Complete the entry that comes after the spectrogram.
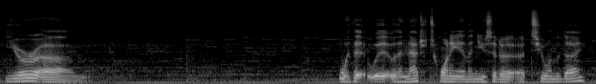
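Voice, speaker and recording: A man acting as game master, improvising narration with deliberate, dramatic phrasing and pauses. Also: mid-range voice, darkish tone. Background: faint music.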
